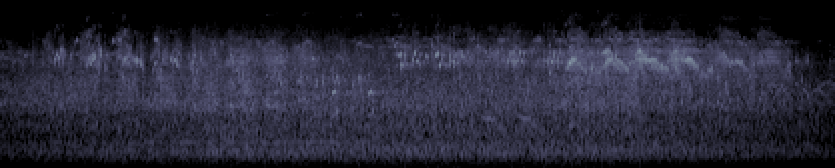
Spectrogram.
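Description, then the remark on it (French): A bird on a twig chirps and twitters on and on against a dense, steady wash of high-pitched outdoor chatter, with brighter trills rising toward the end. No one speaks. “Soleil d'avril, gazouillé sur une brindille”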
